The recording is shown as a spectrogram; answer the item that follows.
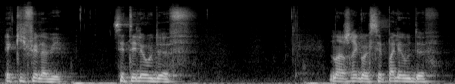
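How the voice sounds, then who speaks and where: A man's voice: medium pitch, fairly even intonation, a little fast, darkish tone, a little hiss or hum. A man on a YouTube channel who tells an internet mystery in a casual, joking way and talks straight to his viewers. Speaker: YouTube storyteller. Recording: roomy sound with background music.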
